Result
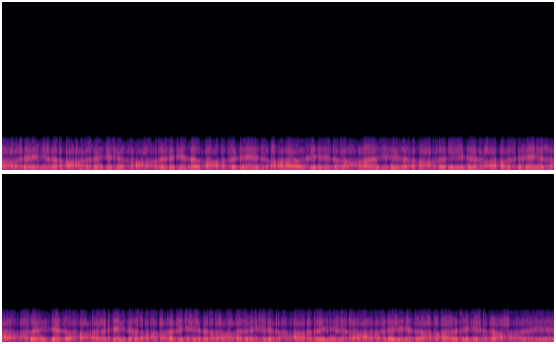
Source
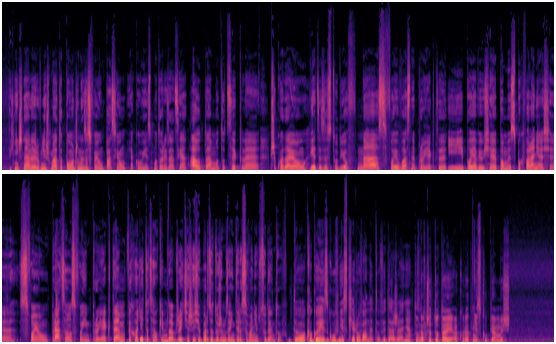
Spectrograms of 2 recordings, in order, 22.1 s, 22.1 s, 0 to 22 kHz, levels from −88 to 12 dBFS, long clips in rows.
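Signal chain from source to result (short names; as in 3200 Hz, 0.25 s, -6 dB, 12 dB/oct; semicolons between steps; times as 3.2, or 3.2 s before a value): per-bin compression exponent 0.2; reverb removal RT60 1.3 s; LPC vocoder at 8 kHz pitch kept; vowel sweep a-e 0.71 Hz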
